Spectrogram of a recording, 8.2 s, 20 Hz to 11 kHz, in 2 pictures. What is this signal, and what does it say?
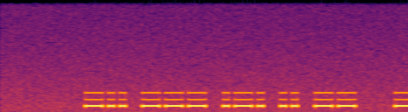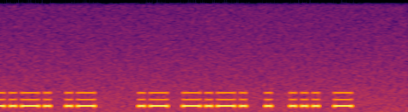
Morse code, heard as a keyed tone, hand-sent with a paddle, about 21 wpm, 640 Hz. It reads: DORIM CA ACEST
